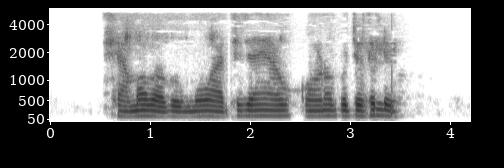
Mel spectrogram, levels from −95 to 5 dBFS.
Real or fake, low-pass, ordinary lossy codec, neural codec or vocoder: real; 5.4 kHz; MP3, 32 kbps; none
